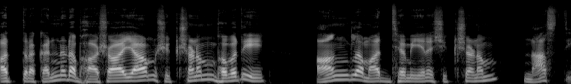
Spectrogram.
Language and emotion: Sanskrit, neutral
